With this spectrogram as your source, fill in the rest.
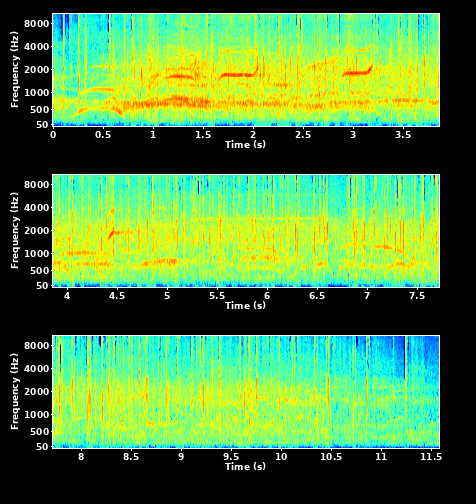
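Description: A crowd cheers, whistles and shouts loudly in a large hall.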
